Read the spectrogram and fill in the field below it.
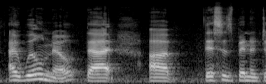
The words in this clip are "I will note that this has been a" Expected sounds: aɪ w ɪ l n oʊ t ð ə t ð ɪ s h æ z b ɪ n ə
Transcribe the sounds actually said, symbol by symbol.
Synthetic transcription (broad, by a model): aɪ w ɪ l n oʊ t ð ə t ð ɪ s h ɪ z b ɪ n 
